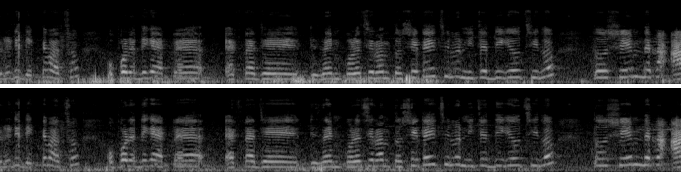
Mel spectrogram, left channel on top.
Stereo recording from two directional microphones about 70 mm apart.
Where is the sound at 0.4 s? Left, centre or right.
Right.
